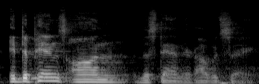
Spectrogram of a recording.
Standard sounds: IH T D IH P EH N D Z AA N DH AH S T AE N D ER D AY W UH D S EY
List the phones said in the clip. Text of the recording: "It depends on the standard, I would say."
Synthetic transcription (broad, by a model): IH T D IH P EH N D Z N DH AH S T AE N D ER D AY W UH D S EY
